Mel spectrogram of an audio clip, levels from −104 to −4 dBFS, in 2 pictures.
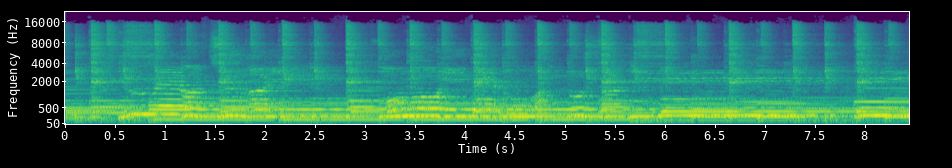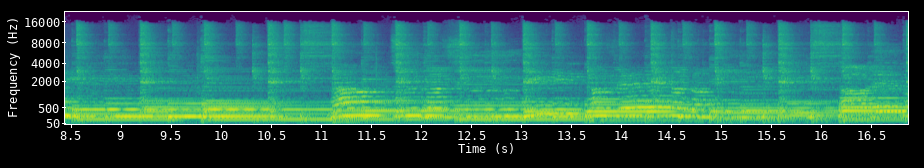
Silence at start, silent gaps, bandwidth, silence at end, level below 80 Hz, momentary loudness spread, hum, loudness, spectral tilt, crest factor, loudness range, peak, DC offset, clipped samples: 0 s; none; 16.5 kHz; 0 s; -54 dBFS; 6 LU; none; -16 LUFS; -6 dB/octave; 16 dB; 2 LU; 0 dBFS; under 0.1%; under 0.1%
